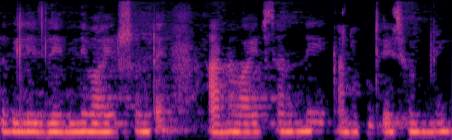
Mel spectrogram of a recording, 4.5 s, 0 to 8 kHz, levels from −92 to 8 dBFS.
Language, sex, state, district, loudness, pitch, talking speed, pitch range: Telugu, female, Telangana, Karimnagar, -26 LUFS, 185 Hz, 170 wpm, 185-190 Hz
